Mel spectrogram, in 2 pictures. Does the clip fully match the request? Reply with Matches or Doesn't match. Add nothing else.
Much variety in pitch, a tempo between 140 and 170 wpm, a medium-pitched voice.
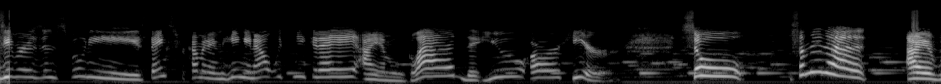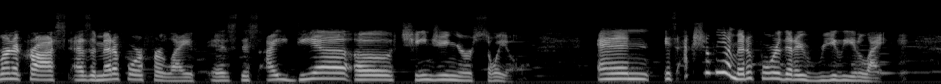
Doesn't match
